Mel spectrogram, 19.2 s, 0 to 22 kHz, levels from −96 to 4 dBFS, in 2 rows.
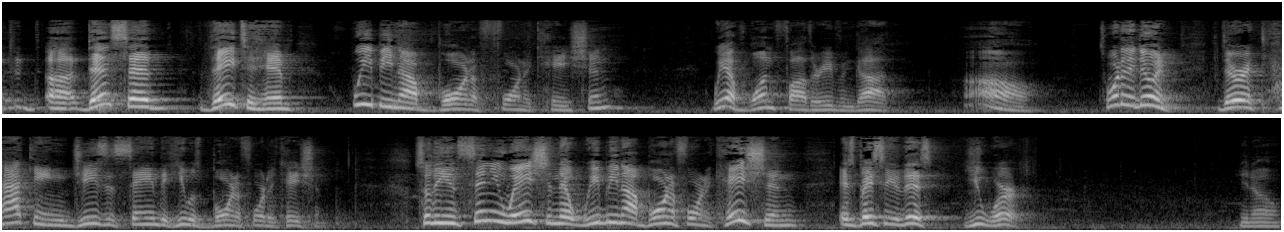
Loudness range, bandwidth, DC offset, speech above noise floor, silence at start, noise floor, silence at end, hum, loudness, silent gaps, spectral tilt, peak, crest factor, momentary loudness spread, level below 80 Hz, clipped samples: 9 LU; 11.5 kHz; under 0.1%; 35 dB; 0 s; -62 dBFS; 0 s; none; -27 LUFS; none; -4 dB/octave; -6 dBFS; 24 dB; 16 LU; -72 dBFS; under 0.1%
